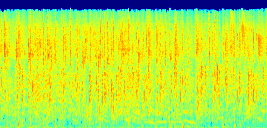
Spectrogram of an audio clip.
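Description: A crowd applauds steadily for several seconds at the end of a news programme, a dense, sustained wash of many hands clapping at constant loudness, with a faint murmur of voices beneath it.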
